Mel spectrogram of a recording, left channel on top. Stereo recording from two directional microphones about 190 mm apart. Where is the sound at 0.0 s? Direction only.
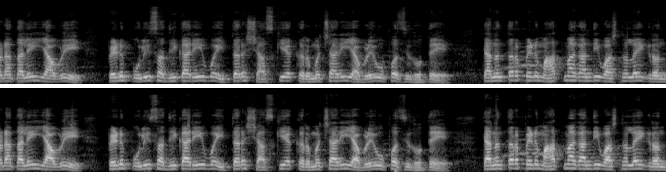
10° right (ahead or behind).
